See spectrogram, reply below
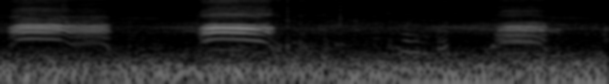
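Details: Three loud, hoarse caws from crows fighting over meat during feeding, each about half a second long and spaced roughly a second apart, over a low rumbling background.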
